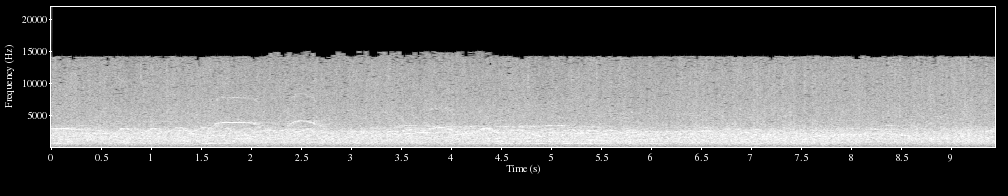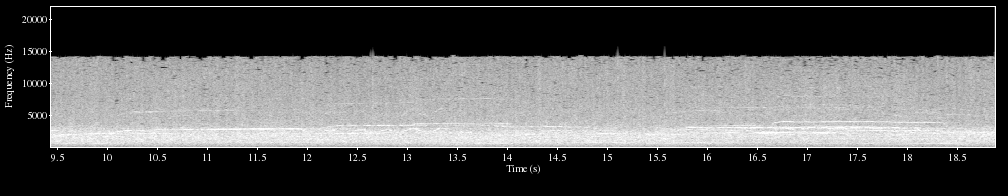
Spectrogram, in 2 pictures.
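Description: A large audience applauds steadily in a big hall.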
